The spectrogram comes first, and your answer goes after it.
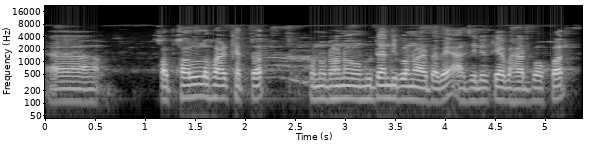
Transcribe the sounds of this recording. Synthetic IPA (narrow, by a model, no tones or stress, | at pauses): xɔpʰɔlɦʊaɹkʰɛtɹɔtkʊnʊdʱɔɹɔnɔɹonudandibɔnʊwaɹbabɛʔa̰zilʊjkɛbʱat̚bɔɹxɔt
